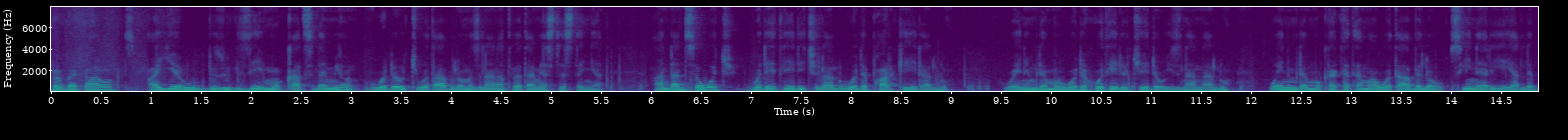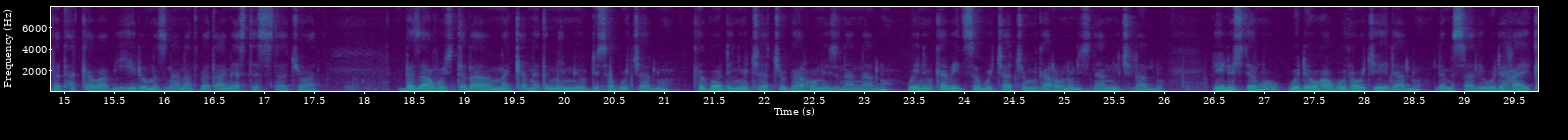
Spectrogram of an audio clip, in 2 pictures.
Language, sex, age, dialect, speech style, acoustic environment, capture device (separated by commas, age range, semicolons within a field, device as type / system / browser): Amharic, male, 35-44, Ethiopia - Addis Ababa, relaxed; focused, nature, mobile / Linux / Chrome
